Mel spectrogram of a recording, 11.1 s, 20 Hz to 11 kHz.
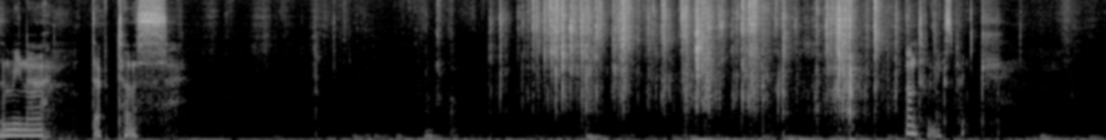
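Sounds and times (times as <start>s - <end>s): foil wrapper crinkling: 4.9s - 9.3s.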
